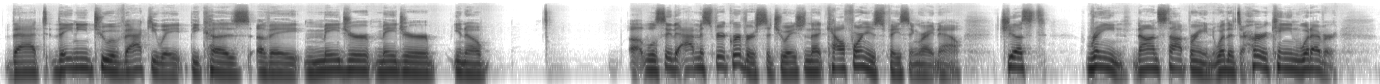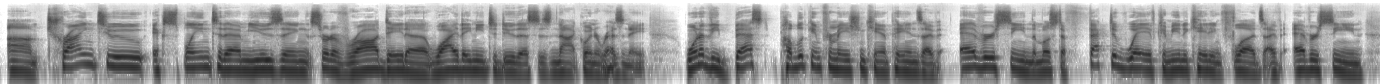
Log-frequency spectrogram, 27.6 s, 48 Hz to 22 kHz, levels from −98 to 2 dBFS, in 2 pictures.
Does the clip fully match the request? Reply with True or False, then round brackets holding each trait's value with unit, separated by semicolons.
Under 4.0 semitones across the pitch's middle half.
False (4.3 semitones)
